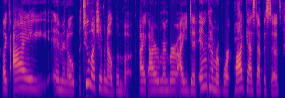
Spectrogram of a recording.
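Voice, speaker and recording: A woman guest in a casual podcast chat, candid and quick to laugh, acting out what others said. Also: fairly high pitch, no echo, studio quality. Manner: candid, laughs often, animated quoting of others. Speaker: podcast guest, business owner. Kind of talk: casual conversational interview.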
